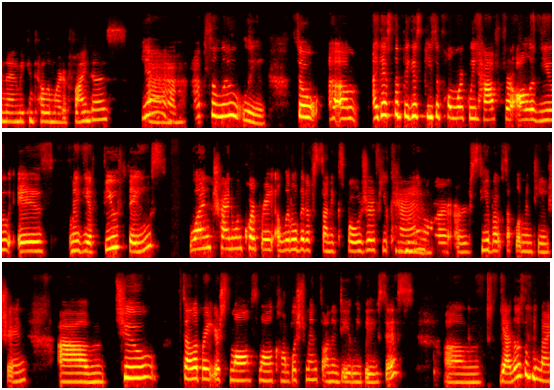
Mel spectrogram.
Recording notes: This season is recorded online during quarantine as we are practicing social distancing.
